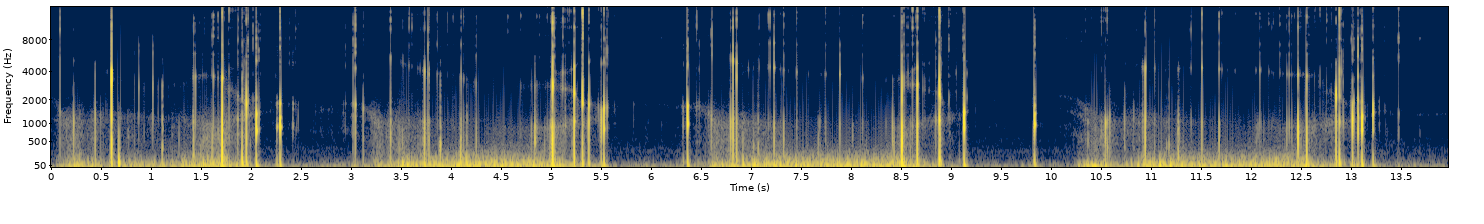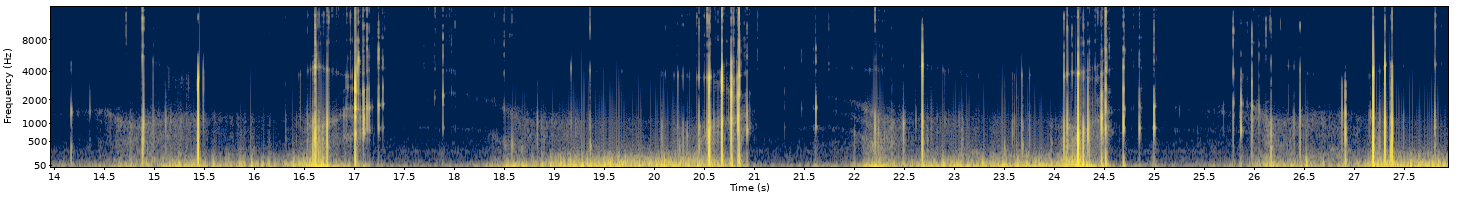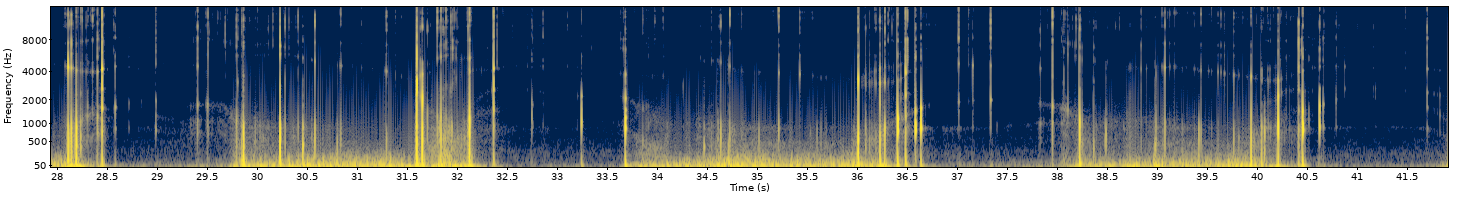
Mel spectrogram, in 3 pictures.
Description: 黒耳 右耳 抜き差し; Free Space ProII

